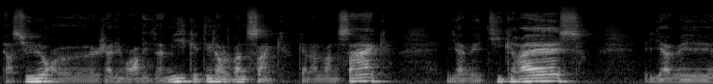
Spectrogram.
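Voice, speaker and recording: A middle-aged man speaks at a middling pitch in an echoey room. He explains things informally and without a script, like a hobbyist presenter. His delivery is halting and colloquial, and he repeats himself to make a point. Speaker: amateur CB radio enthusiast presenting. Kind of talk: informal unscripted explainer to camera. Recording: echoey, roomy sound.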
